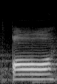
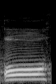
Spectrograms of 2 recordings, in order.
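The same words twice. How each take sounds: First: The lips stay still without rounding. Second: The lips move and round on the vowel. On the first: The speaker calls it right. "kalau kita melafalkan huruf qaf, jangan sampai uh, jari ini bergerak" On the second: The speaker calls it wrong. "jangan ko. Kalau ko berarti uh, apa? Ini bergerak sedikit ya"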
